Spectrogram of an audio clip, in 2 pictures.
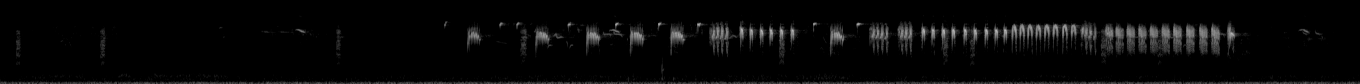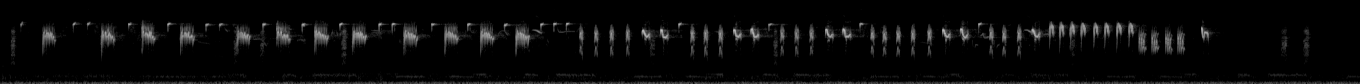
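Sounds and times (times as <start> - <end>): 
koyosikiri bird calling: 4.4 - 27.2.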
